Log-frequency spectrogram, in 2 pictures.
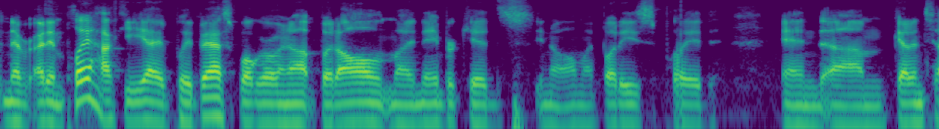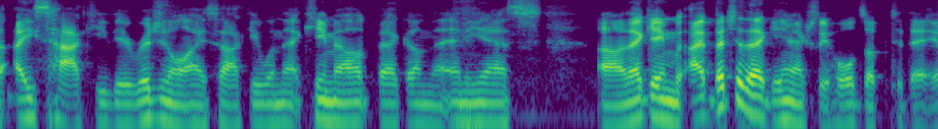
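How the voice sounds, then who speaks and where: A man's voice: deep voice, steady tone, fast talker, pushed and bright, no echo. A man in his thirties co-hosting a podcast, chatting casually and leading the talk with questions. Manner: leads the talk, asks questions. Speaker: podcast co-host. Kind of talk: casual chat.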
